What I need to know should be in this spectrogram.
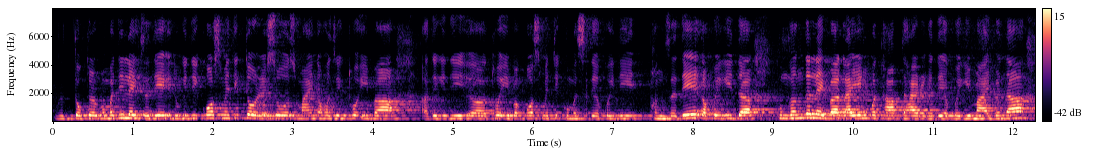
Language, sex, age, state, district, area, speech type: Manipuri, female, 30-45, Manipur, Kakching, rural, spontaneous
